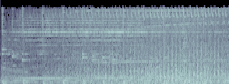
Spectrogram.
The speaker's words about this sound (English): It wasn't long before the Duke and Duchess heard the sound of Harold the helicopter. Oh, my! Harold landed on the road next to Bertie.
